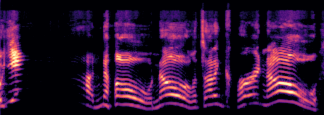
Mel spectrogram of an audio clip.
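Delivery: mock audience cheer then protest. Host retelling the audience cheering, high and mocking. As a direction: ham up the crowd and then shut it down. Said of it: "these dum-dums go".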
